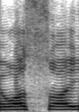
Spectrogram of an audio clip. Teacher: যদি আমরা থামি তাহলে ওস এরকম টেনে আমরা থামতে পারি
